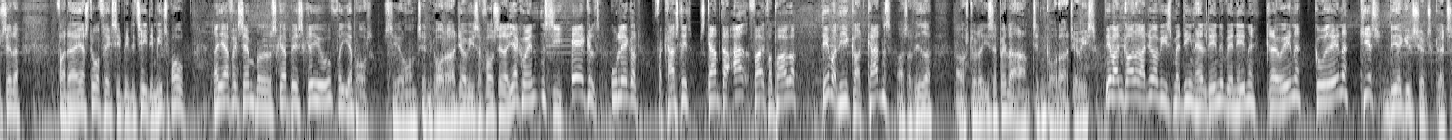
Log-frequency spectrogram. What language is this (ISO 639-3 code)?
dan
